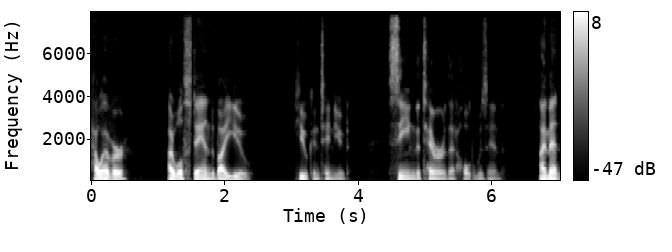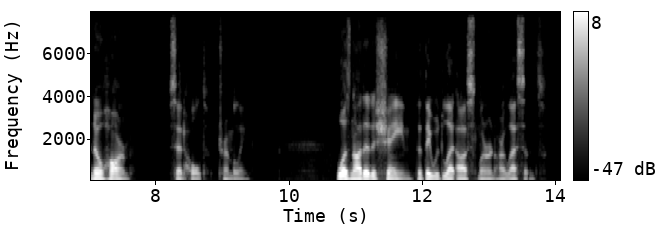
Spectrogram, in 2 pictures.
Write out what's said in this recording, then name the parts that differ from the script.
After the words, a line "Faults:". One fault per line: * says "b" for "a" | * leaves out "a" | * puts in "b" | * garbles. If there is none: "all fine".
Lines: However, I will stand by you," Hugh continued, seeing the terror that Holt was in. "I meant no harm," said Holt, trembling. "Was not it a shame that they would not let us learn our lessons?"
However, I will stand by you," Hugh continued, seeing the terror that Holt was in. "I meant no harm," said Holt, trembling. "Was not it a shame that they would let us learn our lessons?"
Faults:
* leaves out "not"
